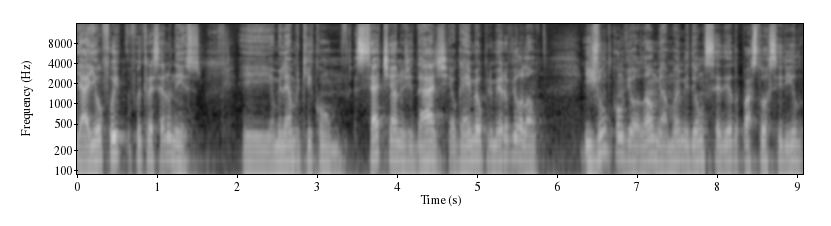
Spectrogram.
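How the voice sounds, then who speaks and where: A man talks fairly quickly in a normal speaking voice, medium in pitch and fairly even in intonation. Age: 20s. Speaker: pastor and worship musician. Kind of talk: podcast interview.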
